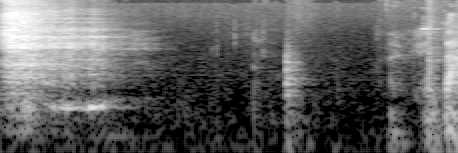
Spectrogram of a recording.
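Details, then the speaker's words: Forced expiration during spirometry: the patient wears a nose clip and sits up straight, takes a deep breath in, then blows hard and fast as a best-of-three effort. One loud, fast, forceful blow tails off over about a second, then quiet breathing. "so if i give you that and i've put the nose piece on excellent and then sit up nice and straight deep breath in and hard and fast as you can"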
